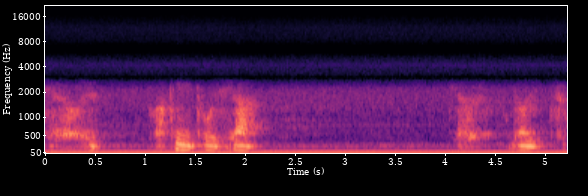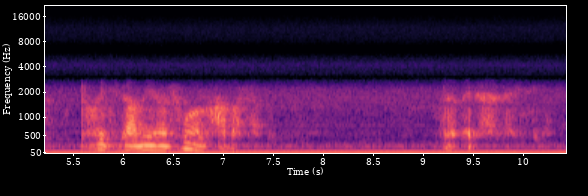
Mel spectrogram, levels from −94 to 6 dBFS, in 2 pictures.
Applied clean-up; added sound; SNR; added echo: none; none; none; none.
